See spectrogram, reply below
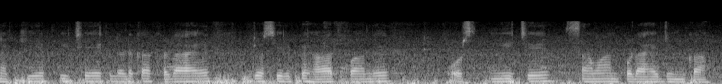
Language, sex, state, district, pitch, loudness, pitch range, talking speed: Hindi, male, Uttar Pradesh, Saharanpur, 130 Hz, -17 LUFS, 120-130 Hz, 150 wpm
